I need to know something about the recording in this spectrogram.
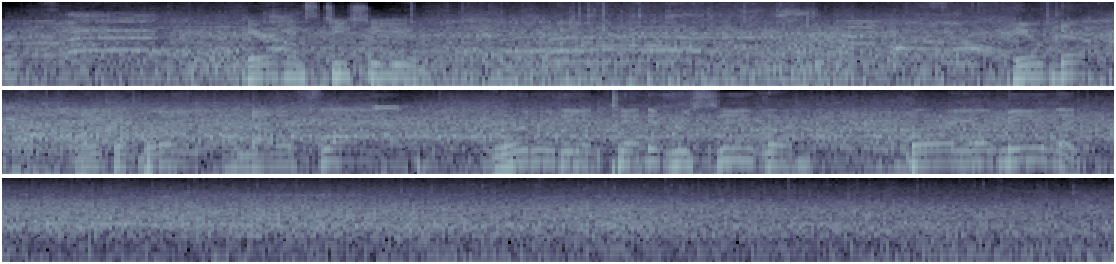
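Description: A large crowd cheers and roars in an open stadium.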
